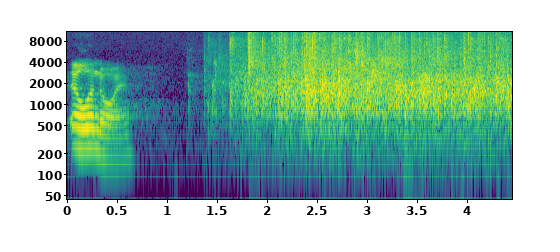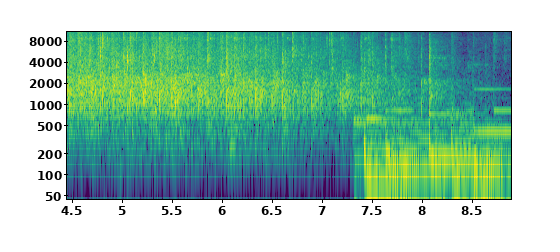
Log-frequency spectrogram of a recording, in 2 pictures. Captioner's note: clapping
